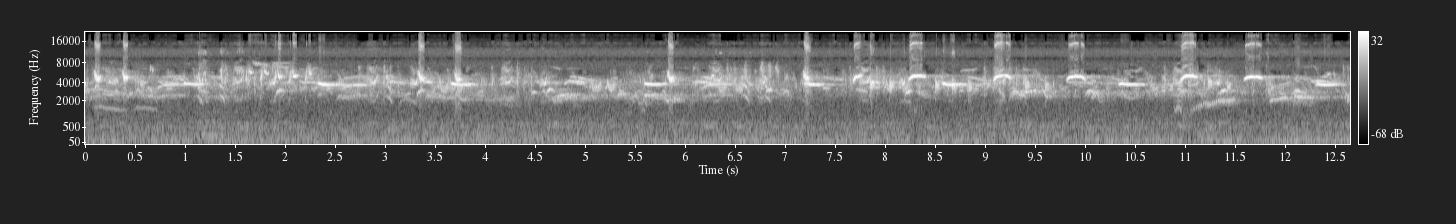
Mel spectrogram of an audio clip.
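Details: Morning forest chorus dated 2 June 2023: a bright repeated whistled phrase rises above a tangle of high twittering from other birds, with several faint lower slurred notes.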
